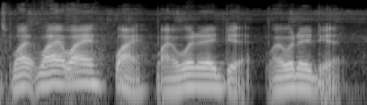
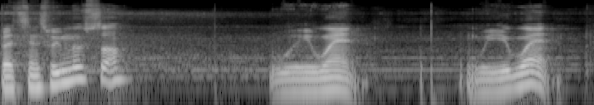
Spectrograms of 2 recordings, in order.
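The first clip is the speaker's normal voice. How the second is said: usual speaking voice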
